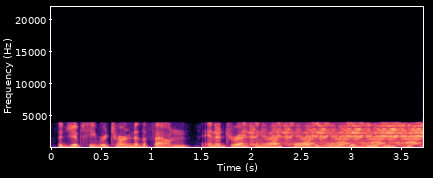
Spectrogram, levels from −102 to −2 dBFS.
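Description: Feedback echo between two devices sets in at 1.81 s and runs to the end of the clip. A second device on the same call is playing this speech aloud, and the first microphone picks it up and sends it back. Because each echo canceller only removes its own device's playback, the sound returns about every third of a second, each pass thinner and more ringing. The repeats build instead of fading, peaking about 4 dB above the speech, all within a band that stops at 4 kHz, as a G.711 call would.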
